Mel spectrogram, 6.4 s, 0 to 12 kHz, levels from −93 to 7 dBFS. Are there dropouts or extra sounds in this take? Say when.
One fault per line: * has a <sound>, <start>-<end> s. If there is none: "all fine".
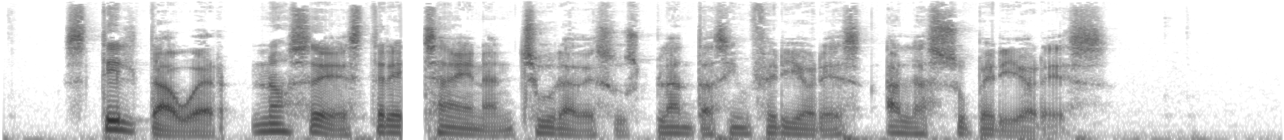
* has a dropout, 2.0-2.1 s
